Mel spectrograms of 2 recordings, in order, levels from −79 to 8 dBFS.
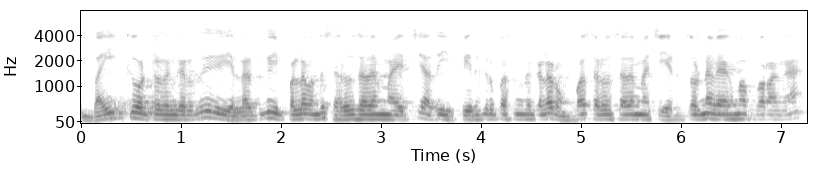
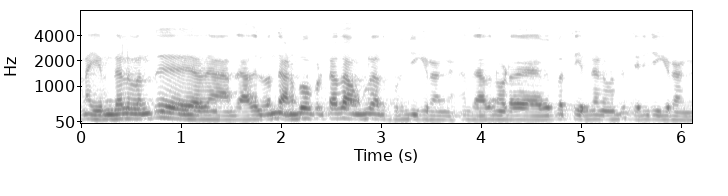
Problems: low volume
